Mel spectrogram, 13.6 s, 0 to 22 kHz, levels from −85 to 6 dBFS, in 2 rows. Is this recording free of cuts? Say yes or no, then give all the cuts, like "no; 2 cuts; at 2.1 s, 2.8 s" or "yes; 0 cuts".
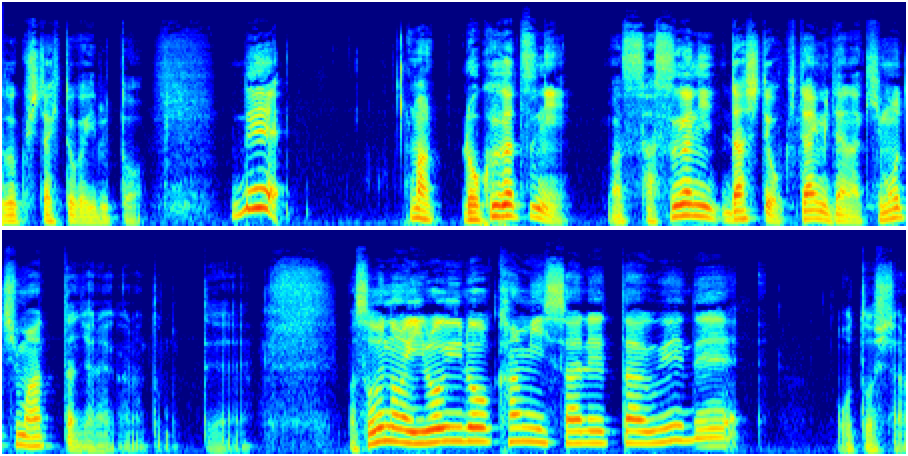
no; 1 cut; at 3.3 s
